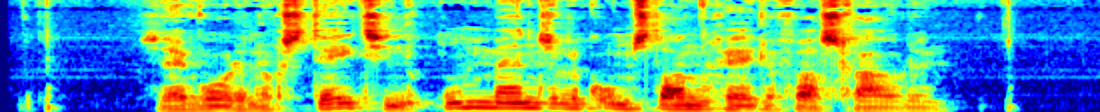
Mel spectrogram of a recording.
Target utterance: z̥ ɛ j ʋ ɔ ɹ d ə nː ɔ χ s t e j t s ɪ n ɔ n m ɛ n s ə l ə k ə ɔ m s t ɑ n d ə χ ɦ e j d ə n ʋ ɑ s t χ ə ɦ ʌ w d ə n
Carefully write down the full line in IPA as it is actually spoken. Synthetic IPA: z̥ ɛ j ʋ ɔ ɹ d ə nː ɔ χ s t e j t s ɪ n ɔ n m ɛ n s ə l ə k ə ɔ m s t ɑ n d ə χ ɦ e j d ə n v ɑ s t χ ə ɦ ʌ w d ə n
